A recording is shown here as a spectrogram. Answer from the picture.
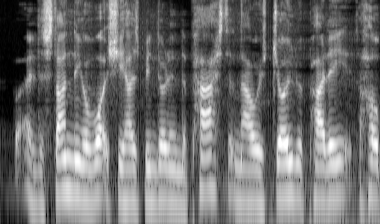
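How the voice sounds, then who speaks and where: A man speaks with a Liverpool accent in a fairly high pitch. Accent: Liverpool (Scouse) English. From northern England, Liverpool. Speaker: diving organisation regional manager. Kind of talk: casual podcast interview.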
